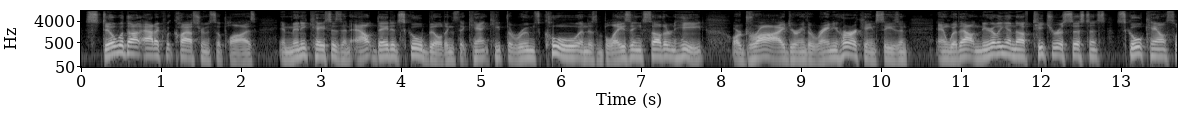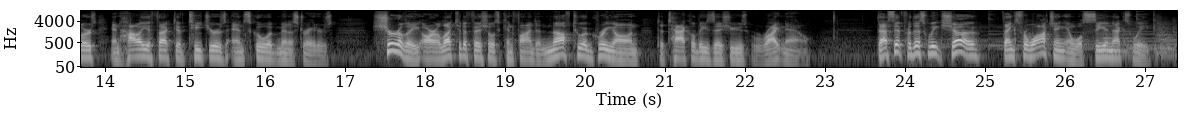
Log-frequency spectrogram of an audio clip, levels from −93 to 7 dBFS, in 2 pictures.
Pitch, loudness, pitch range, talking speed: 125 Hz, -27 LUFS, 105-140 Hz, 165 wpm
